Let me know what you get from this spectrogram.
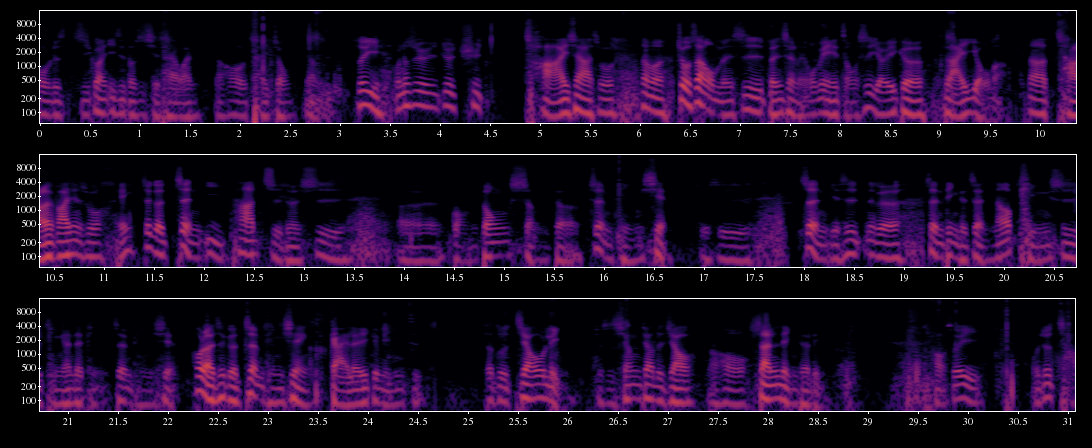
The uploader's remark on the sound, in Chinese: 本集在外散步時錄製，目前還在尋找最佳錄製方法與路線，但今天顯然沒有很成功，因此全程會有耳麥摩擦的聲音，請慎入。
